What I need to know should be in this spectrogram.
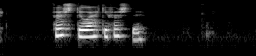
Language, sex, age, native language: Icelandic, female, 9, Icelandic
